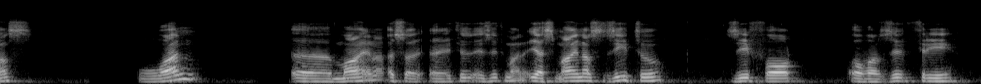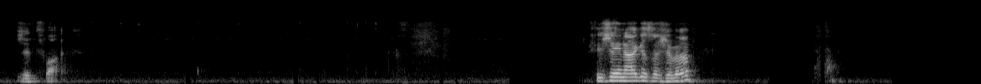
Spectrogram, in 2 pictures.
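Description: A man explains calmly through a microphone, in short bursts with pauses.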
